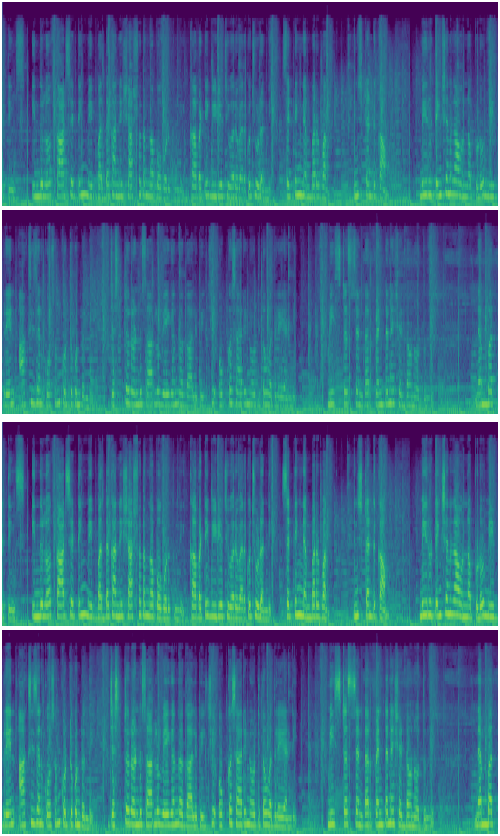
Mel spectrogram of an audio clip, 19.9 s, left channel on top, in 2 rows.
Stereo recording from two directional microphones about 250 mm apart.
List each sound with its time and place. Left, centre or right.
0.6 s speech: right
19.4 s speech: right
